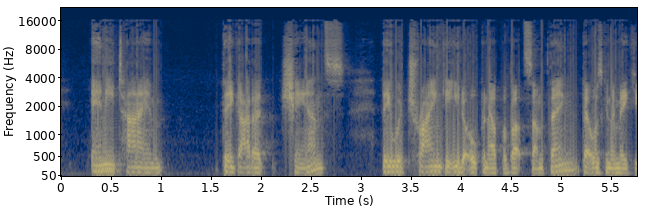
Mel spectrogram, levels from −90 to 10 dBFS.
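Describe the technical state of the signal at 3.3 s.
At 3.3 s the speech carries a block size mismatch (truncated), present throughout the clip: each written block, consistent with 512 samples, loses its tail, leaving a 100 Hz buzz and speech running 1.16 times fast. Unlike a resampling error, the pitch stays roughly normal.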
